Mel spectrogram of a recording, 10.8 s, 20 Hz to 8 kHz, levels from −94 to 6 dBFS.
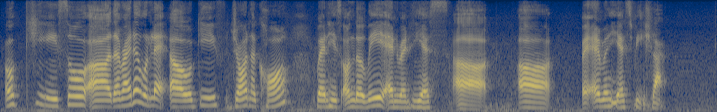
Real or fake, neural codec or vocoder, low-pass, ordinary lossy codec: fake; codec, 16 kHz, 2 kbps, X-Codec, HuBERT features, trained on LibriSpeech; none; none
